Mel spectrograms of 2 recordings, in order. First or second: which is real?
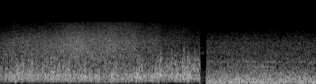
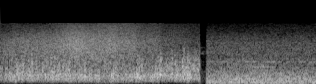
second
